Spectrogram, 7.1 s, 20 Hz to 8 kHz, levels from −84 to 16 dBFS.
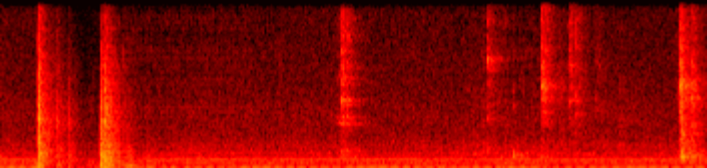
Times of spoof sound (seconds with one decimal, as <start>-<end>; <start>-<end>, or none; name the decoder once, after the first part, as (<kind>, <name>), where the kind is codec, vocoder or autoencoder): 0.9-2.5 (vocoder, WaveNeXt); 5.0-5.5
